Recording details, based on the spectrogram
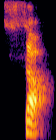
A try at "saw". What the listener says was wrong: Saw. A sound is not very open. No, it's a little close. Saw. Saw.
